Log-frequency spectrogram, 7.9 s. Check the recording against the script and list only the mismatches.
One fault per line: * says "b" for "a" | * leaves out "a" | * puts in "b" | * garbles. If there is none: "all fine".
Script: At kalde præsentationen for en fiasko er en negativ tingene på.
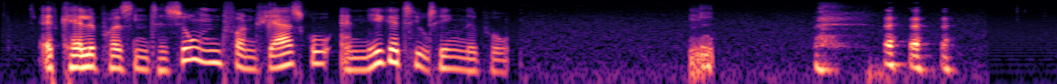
all fine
